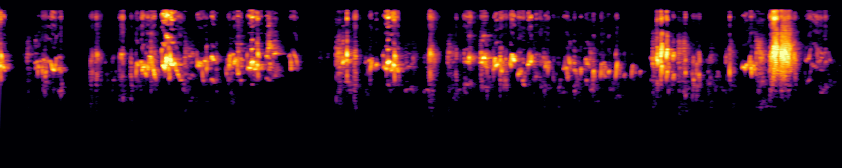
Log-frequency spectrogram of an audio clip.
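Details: Pet budgerigars warbling almost nonstop, long strings of chirruping, buzzy and squeaky notes, with one short break and a loud squawk near the end.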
